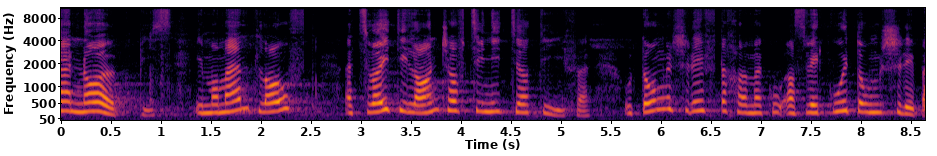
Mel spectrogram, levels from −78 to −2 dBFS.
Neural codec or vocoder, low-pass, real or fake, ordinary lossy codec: vocoder, 22.05 kHz, 80 mel bands, WaveNeXt; none; fake; none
